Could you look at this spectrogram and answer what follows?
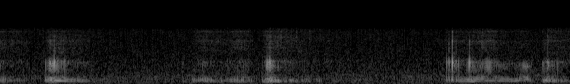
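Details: Sleeping subject recorded with the microphone not close: repeated soft, snorting snores every one to two seconds, some with a short rattle; snoring.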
